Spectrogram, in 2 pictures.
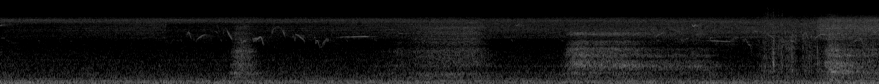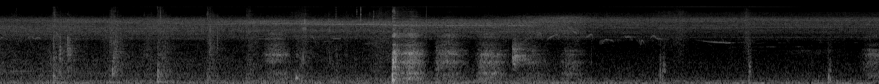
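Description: Quiet outdoor night ambience with a few faint chirps and a high steady hiss. Footsteps and scuffs on dirt and grass come in the second half, with one sharper knock about three-quarters through.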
